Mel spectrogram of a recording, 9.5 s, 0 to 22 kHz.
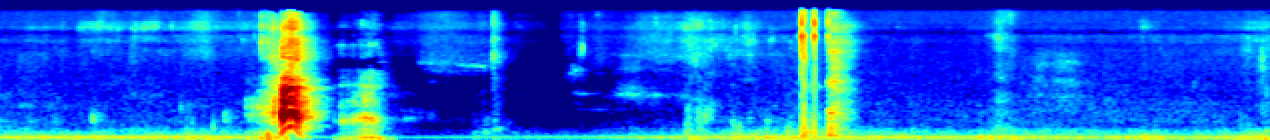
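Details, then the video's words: A single deep, loud bark from Sila, a 9-year-old female Rottweiler Presa Canario cross, excited during play, followed by a short softer yelp; a brief scratching rustle comes a few seconds later amid a quiet indoor hum. "Sila scratching her bed and being a crazy dog!"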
